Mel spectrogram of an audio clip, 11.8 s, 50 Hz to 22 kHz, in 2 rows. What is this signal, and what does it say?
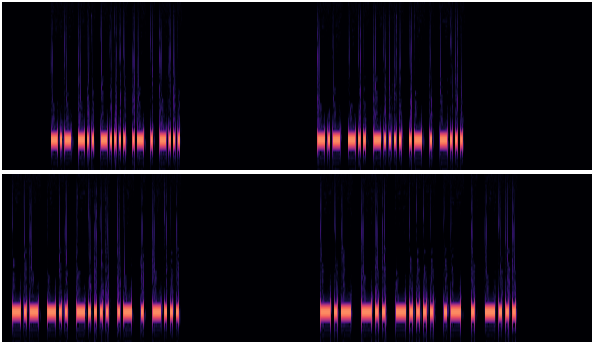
Morse code, heard as a keyed tone, about 46 wpm, 700 Hz. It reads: KD6AEB KD6AEB KD6AEB KD6AEB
